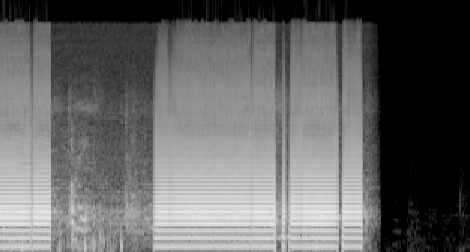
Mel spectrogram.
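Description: A loud, steady, horn-like buzzing drone on one unchanging pitch, cut off abruptly after under a second, back about two seconds in with two brief dropouts, then stopping dead about five seconds in.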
